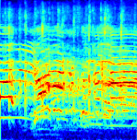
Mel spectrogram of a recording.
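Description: A crowd of women calling out and cheering together in high, drawn-out voices, several voices overlapping.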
